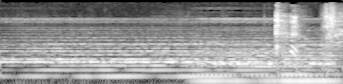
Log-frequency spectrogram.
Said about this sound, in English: Sorry. Someone had to give a revolting dry cough, which, by the way, is the first sign of... Coronavirus.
